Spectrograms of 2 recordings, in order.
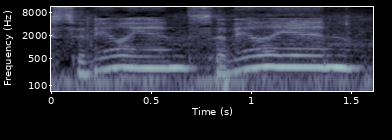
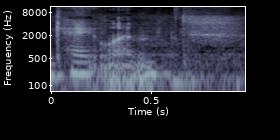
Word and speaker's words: CVIIILYN: I really feel like that would be pronounced civilian. So he goes out into the waiting room and he's like, civilian, nothing.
